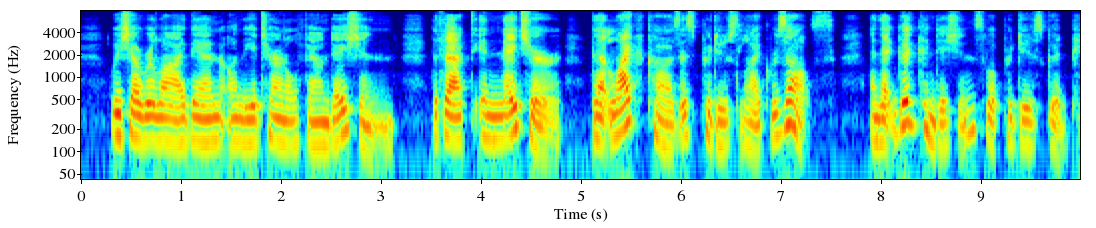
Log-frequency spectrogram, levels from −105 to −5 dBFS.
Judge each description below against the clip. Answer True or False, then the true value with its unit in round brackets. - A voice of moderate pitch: True (145 Hz)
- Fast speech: False (155 wpm)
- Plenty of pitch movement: False (4.1 semitones)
